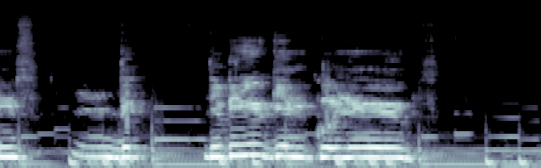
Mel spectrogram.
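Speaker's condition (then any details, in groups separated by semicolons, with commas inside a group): Cerebral palsy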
